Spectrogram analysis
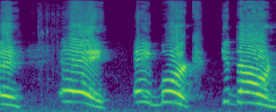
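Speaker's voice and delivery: put-on Minnesota accent. Voicing a massive Klingon who calls to Bork: Minnesota accent. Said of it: "With a Minnesota accent".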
